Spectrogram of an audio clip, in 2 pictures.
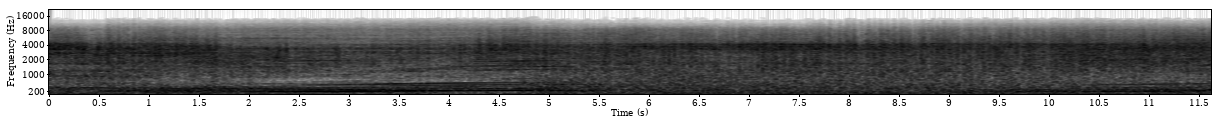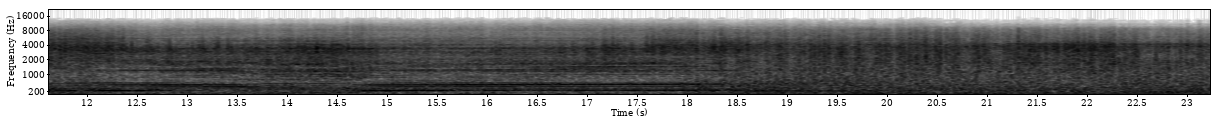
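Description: A motorcycle engine hums and revs up and down.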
